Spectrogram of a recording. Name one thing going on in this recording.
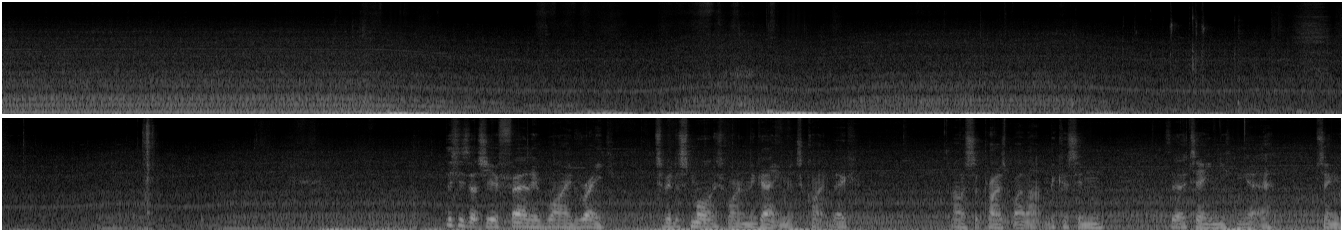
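A tractor engine rumbles steadily.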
